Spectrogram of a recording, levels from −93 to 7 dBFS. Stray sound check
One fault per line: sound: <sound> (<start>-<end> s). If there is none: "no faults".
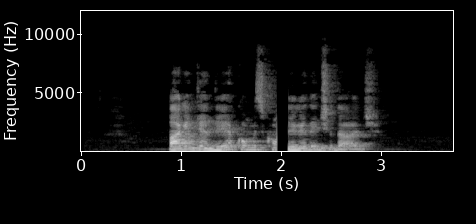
sound: dropout (2.0-2.1 s)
